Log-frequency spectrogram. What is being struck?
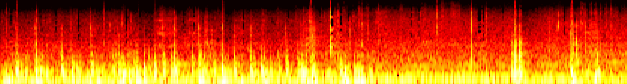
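Soap bar scraped with a metal loop tool.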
